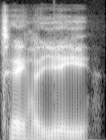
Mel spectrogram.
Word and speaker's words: Tehe: I climbed out on the outrigger and supplied the weight to hold her down, while Tehe, pronounced Tehayi, supplied the nerve.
